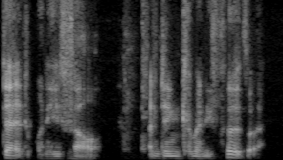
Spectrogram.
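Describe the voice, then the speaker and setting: The sound is dry and close, without echo, as a man talks at a moderate pace. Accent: British. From Britain. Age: 40s. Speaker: author and cryptozoology enthusiast. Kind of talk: casual interview chat.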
